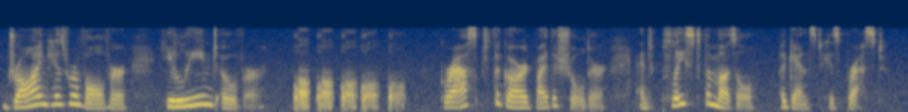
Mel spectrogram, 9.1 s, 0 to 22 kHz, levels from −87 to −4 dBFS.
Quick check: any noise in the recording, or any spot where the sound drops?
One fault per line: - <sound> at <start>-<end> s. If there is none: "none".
- laugh at 2.9-4.1 s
